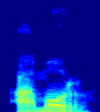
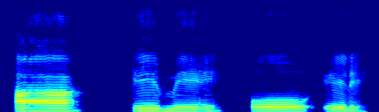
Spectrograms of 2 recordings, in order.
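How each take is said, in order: First: Said in the usual way. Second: "A M O R" very slowly, one letter at a time; spelled letter by letter. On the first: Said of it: "Como palabra, tal cual". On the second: Shown as a demonstration. Teacher showing what you don't say, "A M O R" slowly spelled out. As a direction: spell out "A M O R" with each letter held. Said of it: "Tú no me deletreas cada sonido".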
